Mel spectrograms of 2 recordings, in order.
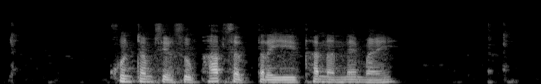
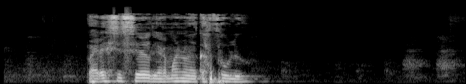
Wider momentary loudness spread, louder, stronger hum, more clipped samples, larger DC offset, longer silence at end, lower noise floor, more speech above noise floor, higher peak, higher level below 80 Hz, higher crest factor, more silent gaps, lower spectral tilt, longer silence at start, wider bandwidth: second, 7 LU vs 14 LU; second, -23 LUFS vs -12 LUFS; neither; second, under 0.1% vs 0.1%; neither; second, 0.5 s vs 2.15 s; first, -72 dBFS vs -64 dBFS; about the same, 50 dB vs 51 dB; about the same, -2 dBFS vs 0 dBFS; second, -52 dBFS vs -46 dBFS; about the same, 22 dB vs 18 dB; neither; first, -7 dB/octave vs -4 dB/octave; second, 0.1 s vs 0.9 s; second, 7.2 kHz vs 16 kHz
